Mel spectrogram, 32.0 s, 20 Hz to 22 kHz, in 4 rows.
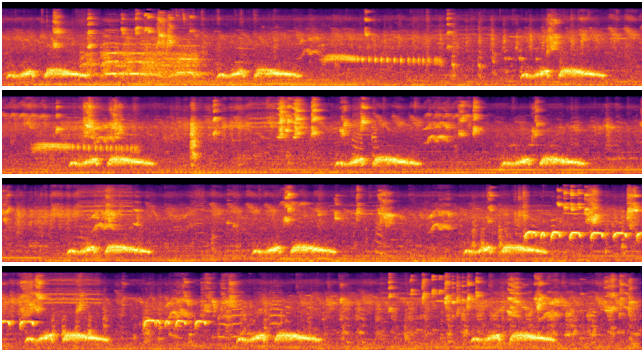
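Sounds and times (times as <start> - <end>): dove cooing single note: 0.0 - 5.7, 6.5 - 7.6, 8.4 - 10.0, 12.2 - 15.5, 16.8 - 18.0, 19.1 - 20.9, 21.6 - 28.4, 29.8 - 32.0
small birds chirping and trilling: 0.0 - 32.0.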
